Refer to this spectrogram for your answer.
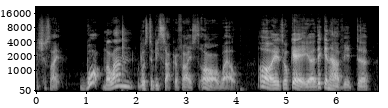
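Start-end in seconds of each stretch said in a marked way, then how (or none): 3.3-6.4 loud, badly done put-on fake Italian accent. Voicing Italians shrugging off the loss of Milan, in a bad Italian impression. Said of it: "sorry for the bad impression of an Italian".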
